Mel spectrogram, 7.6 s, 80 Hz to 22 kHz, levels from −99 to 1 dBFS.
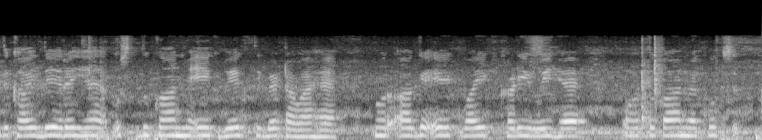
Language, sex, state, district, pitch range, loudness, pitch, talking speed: Hindi, female, Rajasthan, Bikaner, 205-220 Hz, -13 LUFS, 215 Hz, 190 wpm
